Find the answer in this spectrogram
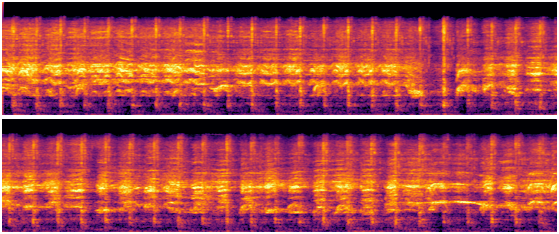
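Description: Native American dance song: a drum beaten steadily at about four beats a second, with voices chanting over it.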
